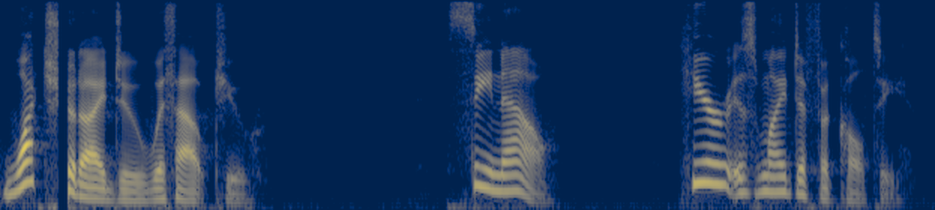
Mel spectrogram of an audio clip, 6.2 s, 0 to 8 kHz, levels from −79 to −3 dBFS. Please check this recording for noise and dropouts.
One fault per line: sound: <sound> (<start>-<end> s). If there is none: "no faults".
sound: dropout (0.4-0.5 s)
